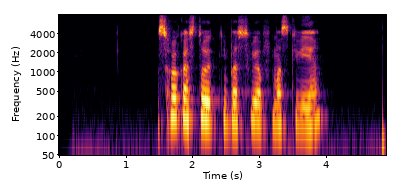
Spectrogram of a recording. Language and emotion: Russian, neutral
